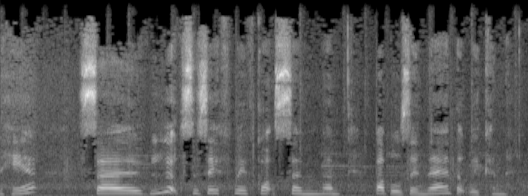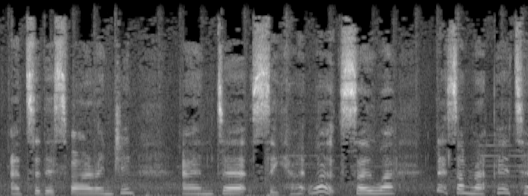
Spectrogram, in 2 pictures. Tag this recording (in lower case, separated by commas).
speech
